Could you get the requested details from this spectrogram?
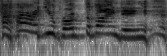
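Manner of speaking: acted speech through laughter. Voicing a little creature biting a player's face: acted laughing while talking. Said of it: "he starts laughing and he says".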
